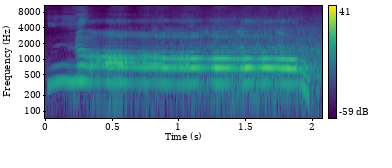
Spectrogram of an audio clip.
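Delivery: long high mock cry of horror; hammed-up shout of dismay; panicked yell. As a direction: stretch it into a loud wail. Retold wrong-way driving panic.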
